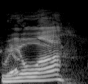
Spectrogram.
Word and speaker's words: Rioja: Rioja? Is that the correct pronunciation there? – Yeah. Yeah, say a ha. They're Rioja.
